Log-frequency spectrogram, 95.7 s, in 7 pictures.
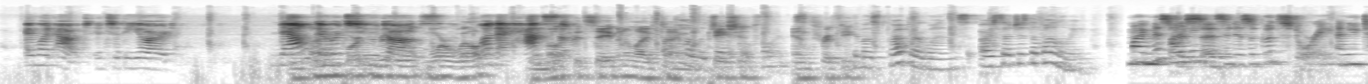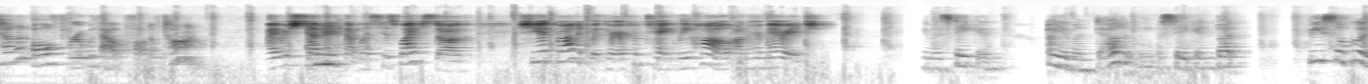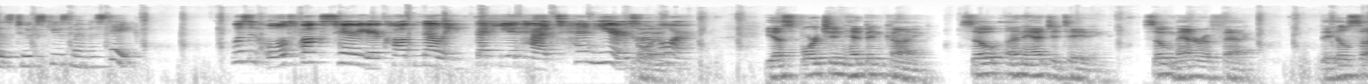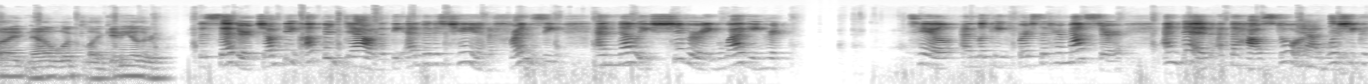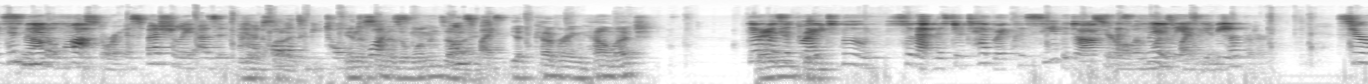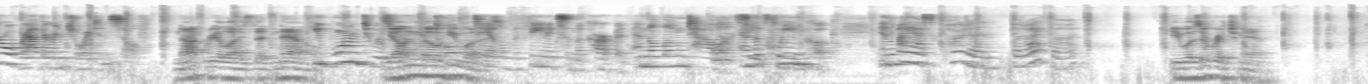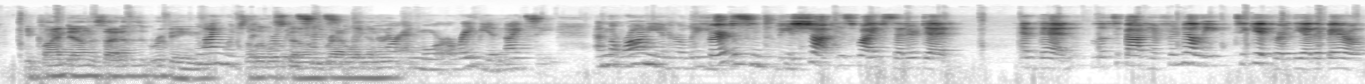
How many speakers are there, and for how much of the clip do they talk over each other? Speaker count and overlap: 4, about 22%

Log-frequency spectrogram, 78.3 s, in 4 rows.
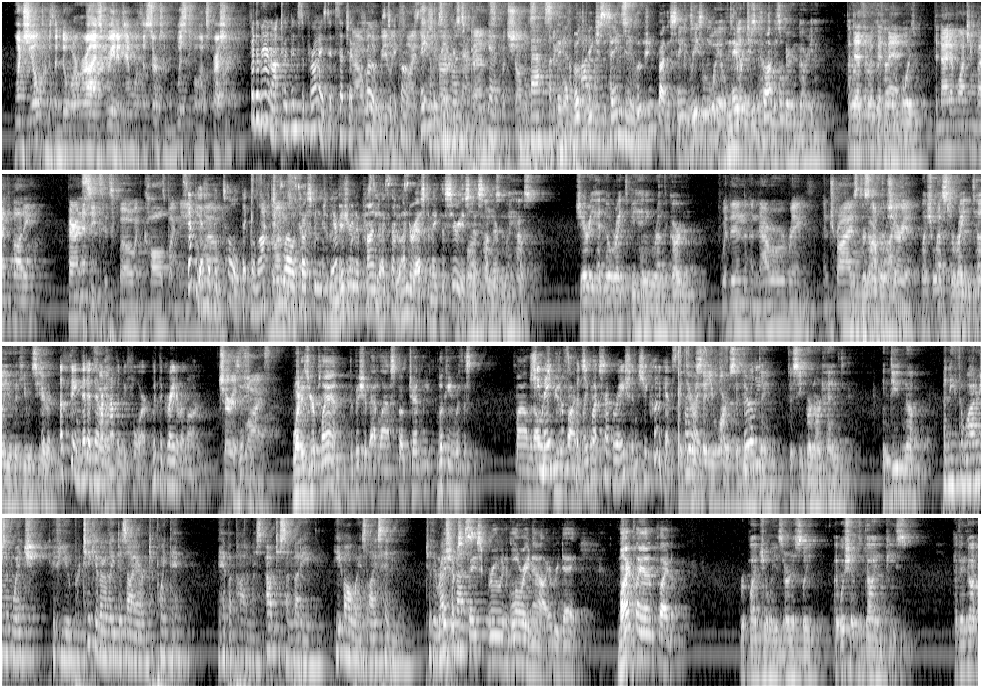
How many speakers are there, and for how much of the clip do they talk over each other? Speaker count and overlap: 7, about 31%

